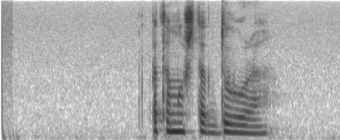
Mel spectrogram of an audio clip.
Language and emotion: Russian, angry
